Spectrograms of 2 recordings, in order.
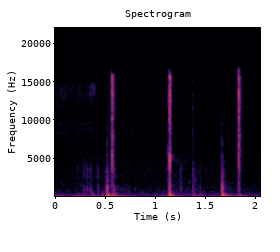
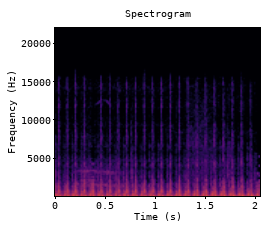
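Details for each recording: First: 1993 C4 Corvette power seat lumbar pump, not working since owned, button pressed before repair: a few sharp single clicks about half a second apart with no motor hum; pump clicks but does not run, diaphragm failure commonly to blame. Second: 1993 C4 Corvette lumbar pump after diaphragm repair with a bicycle inner tube, tested before refitting the seat: quick even pulsing about eleven beats a second with low buzz, no skips or knocks, inflating; normal running.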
